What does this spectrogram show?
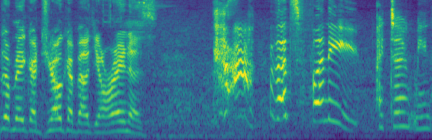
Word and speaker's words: Uranus: make a joke about Uranus that's funny I don't mean to be approved but please no jokes about Uranus besides the proper pronunciation is Uranus it's a dactal sorry Friday need a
